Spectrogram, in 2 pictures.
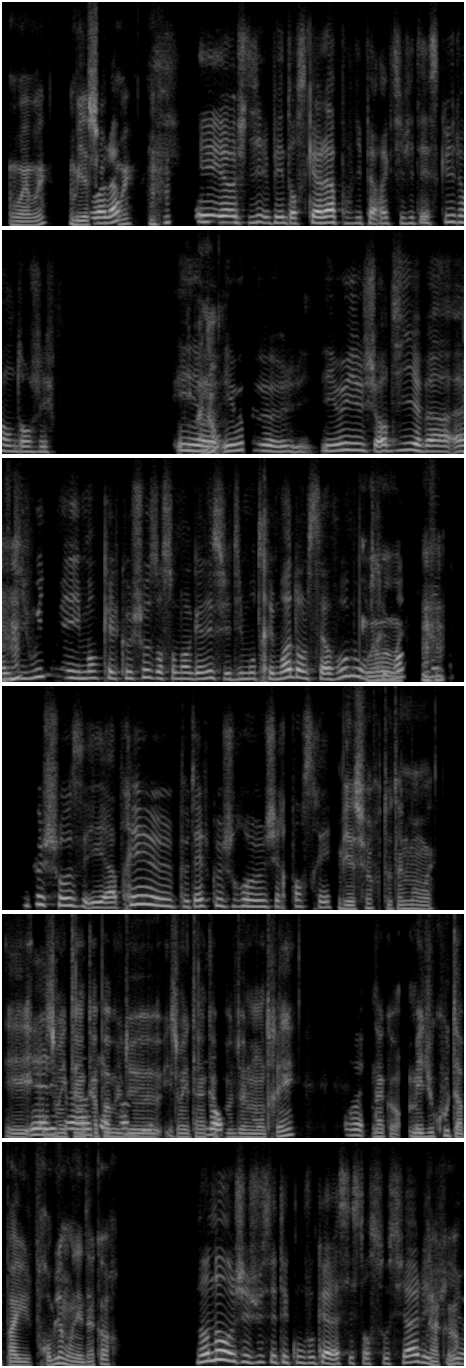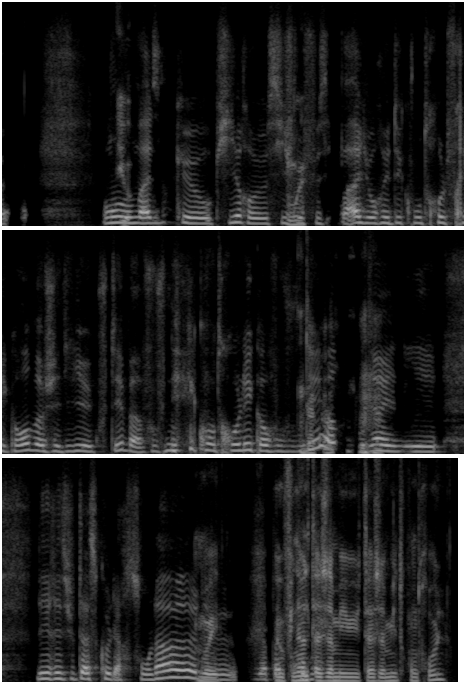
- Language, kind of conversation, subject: French, unstructured, Quelle odeur te ramène immédiatement en arrière ?
- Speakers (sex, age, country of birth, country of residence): female, 30-34, France, Germany; male, 30-34, France, France
- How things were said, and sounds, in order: static; distorted speech; tapping; laughing while speaking: "venez"; other background noise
